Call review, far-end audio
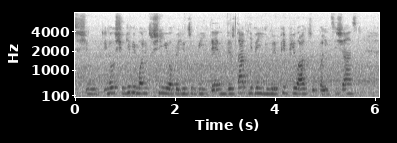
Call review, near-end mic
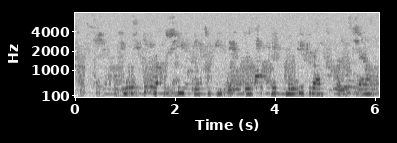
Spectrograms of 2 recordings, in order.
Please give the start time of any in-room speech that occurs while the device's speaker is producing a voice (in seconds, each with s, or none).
5.1 s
